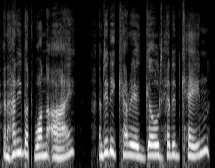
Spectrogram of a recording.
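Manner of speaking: high, pressing questions; eager lady. Acted. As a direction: lean in, voice pitched high.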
